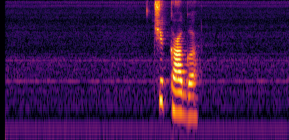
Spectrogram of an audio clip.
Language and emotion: Russian, neutral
